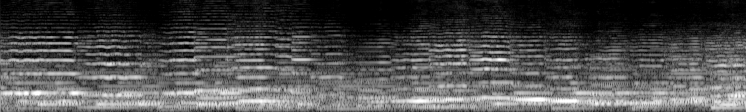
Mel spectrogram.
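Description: Viola playing a sustained bowed melody with piano accompaniment, classical solo repertoire.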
